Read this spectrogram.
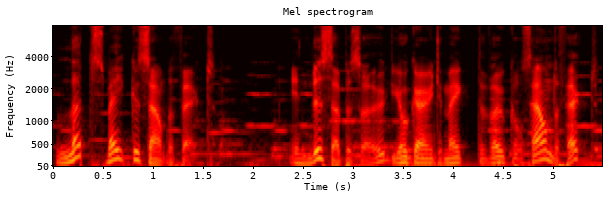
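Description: A man's voice: fairly low pitch, big pitch swings, normal speed, over music. A man presenting a children's show from a script.

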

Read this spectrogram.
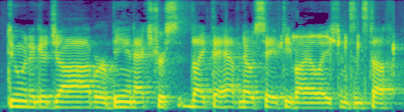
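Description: Man, American accent, interviewer summarizing and probing, halting delivery, strongly echoing phone interview audio. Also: mid-range voice, little pitch movement, fairly bright tone. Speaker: police investigator, interviewer. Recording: very echoey phone interview recording.

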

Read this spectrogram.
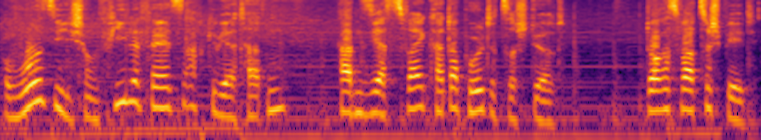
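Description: A man's voice: fairly high pitch, lively intonation, brisk, darkish tone, soft background music. A man narrating a fantasy audio drama from a script, in a storytelling style.

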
